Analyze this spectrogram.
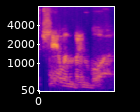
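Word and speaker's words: Celebrimbor: So I had people jump on me going, no, it's Callan Brimbor. Yeah, Reg. It's very realistic, I think. Sometimes people just don't know how to pronounce other people's names.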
